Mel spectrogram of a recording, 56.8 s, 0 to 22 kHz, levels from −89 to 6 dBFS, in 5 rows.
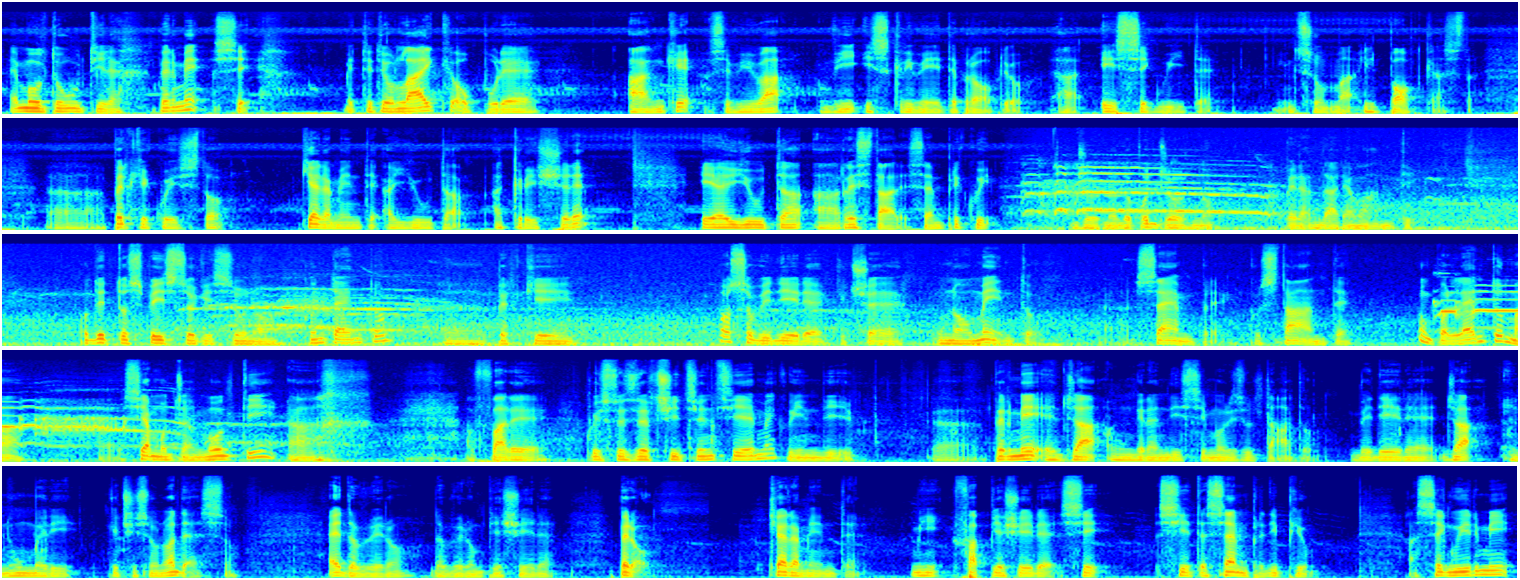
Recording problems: animal sounds; loud; throughout; 6 dB below the speech

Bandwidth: 15 kHz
